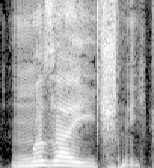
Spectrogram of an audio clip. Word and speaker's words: мозаичный: Есть слово «мозаика», но почему-то э, он мозаичный. А, вот, они мозаичные, тоже странная штука, правильно? Ударение сползает, э, объяснения этому нет.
